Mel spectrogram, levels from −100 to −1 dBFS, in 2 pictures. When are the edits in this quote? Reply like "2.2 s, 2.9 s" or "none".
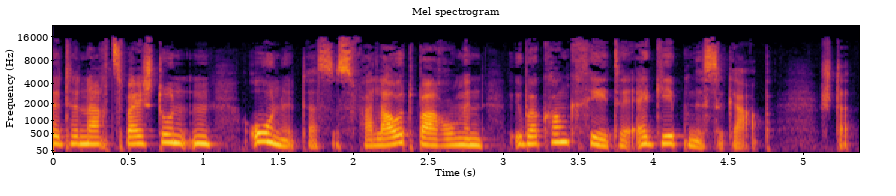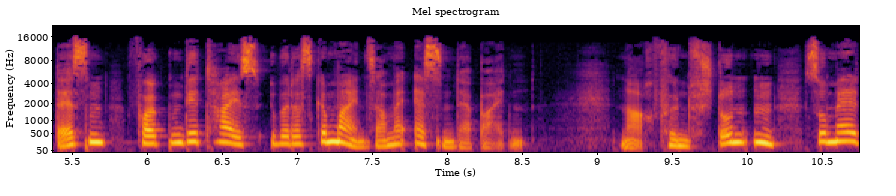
none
